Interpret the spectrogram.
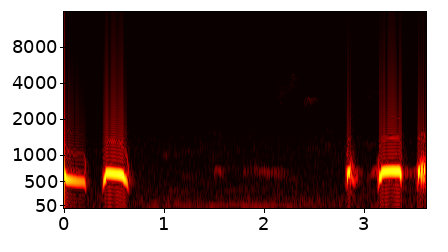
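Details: Spotted dove cooing, male and female voices used to train other doves: short low hollow coo notes in pairs, a pause of about two seconds, then another pair of coos.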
